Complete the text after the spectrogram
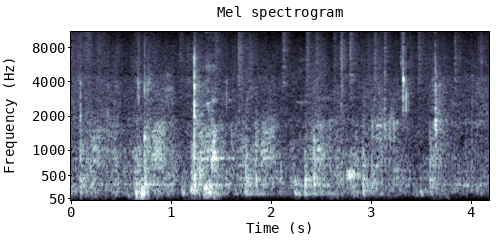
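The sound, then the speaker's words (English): A dog moves about, soft whimpers mixing with scattered claw taps and shuffling on a hard floor; the sounds are quiet and intermittent, with no talking. “Been such a good dog.”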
